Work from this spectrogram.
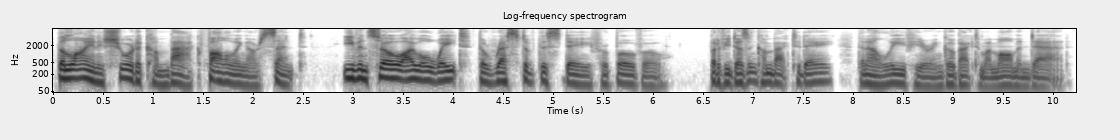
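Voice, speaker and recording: A man's voice: low-pitched, fairly quick, few pauses, no room sound, studio quality, natural voice. A man voicing a passionate, anxious young noblewoman in a storybook, pleading and emotive. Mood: fearful, resolute. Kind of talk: dramatic storybook reading.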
